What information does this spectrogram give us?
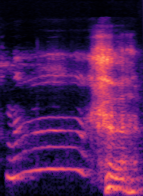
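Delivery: very high, soft wail; failed voice attempt. Streamer trying the singer's voice, very high wail. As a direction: attempt a thin falsetto note. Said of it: "I cannot do that voice".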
